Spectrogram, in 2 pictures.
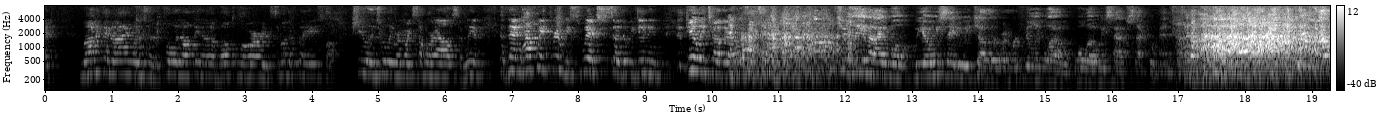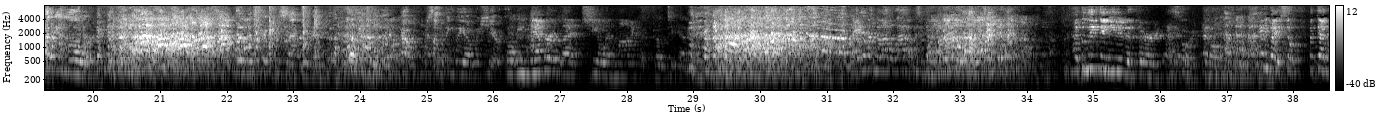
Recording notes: LIVE in Santa Monica 2017. This podcast is the live audio from the Satellite Sisters appearance at the Santa Monica Public Library. Take questions from the live audience.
